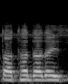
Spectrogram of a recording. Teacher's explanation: आपका त थ द धद जो पूछे तो इसका कहां से होता है? तो इसका उच्चारण स्थान दंत से होता है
